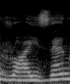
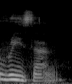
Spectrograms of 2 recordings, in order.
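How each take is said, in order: First: The first vowel sounds like 'eye'. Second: The first vowel sounds like 'ih'. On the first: The speaker calls it wrong. "رایزن خونده نمیشه" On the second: The speaker calls it right. "میشه ریزن"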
